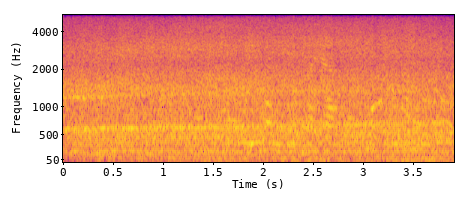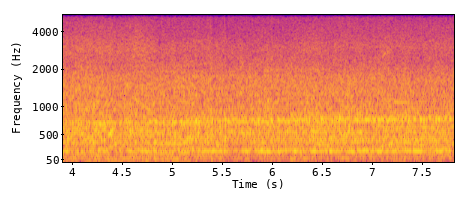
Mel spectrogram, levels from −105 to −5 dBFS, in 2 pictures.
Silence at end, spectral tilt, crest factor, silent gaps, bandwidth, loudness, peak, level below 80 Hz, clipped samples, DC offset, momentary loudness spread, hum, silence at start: 0 s; -7 dB/octave; 12 dB; none; 5.4 kHz; -13 LUFS; 0 dBFS; -30 dBFS; under 0.1%; under 0.1%; 1 LU; none; 0 s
